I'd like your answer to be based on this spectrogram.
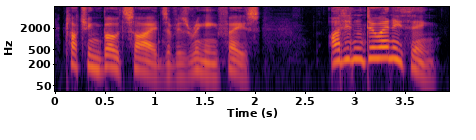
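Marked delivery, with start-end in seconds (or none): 2.8-3.8 affronted, indignant, very high pitch. Reading a story aloud, a character protests being struck: indignant. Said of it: "Cat said indignantly".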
